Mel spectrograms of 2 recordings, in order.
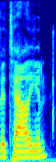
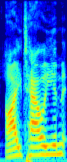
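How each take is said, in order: First: The first vowel sounds like 'ih'. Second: The first vowel sounds like 'eye'. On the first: The speaker calls it right. "instead of Italian" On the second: The speaker calls it wrong. "people who say Italian ... it's not an Apple product"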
